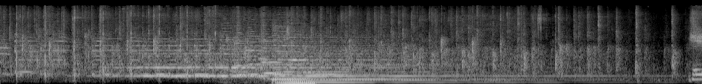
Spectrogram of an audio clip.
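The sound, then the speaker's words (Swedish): Steady, dense applause with many hands clapping for the evening's first guest on a show, joined partway through by a sustained low tonal swell of music that continues underneath as the clapping carries on. “En eh, varm, varm applåd för henne.”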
